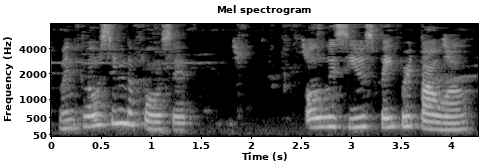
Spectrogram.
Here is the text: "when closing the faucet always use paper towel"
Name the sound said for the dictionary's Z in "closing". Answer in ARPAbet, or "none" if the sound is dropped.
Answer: S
